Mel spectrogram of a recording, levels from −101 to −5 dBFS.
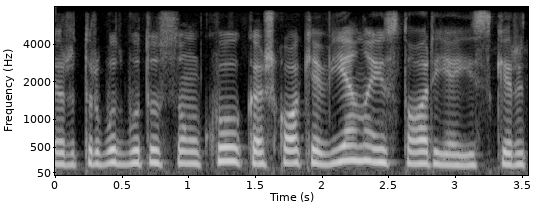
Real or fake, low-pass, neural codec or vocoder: real; 7.2 kHz; none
